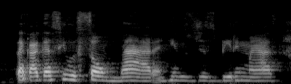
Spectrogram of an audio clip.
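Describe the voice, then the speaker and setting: Against a quiet background, a woman with a Puerto Rican accent talks at a fairly quick pace, her medium pitch held in fairly even intonation. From Puerto Rico (Aguadilla). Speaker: abuse survivor, ex-girlfriend. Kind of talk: testimony. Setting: livestream call.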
